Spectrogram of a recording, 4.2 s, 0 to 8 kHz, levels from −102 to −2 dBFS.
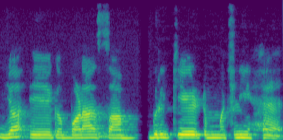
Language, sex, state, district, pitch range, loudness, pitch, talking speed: Hindi, male, Uttar Pradesh, Jalaun, 155-170 Hz, -15 LUFS, 165 Hz, 85 wpm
